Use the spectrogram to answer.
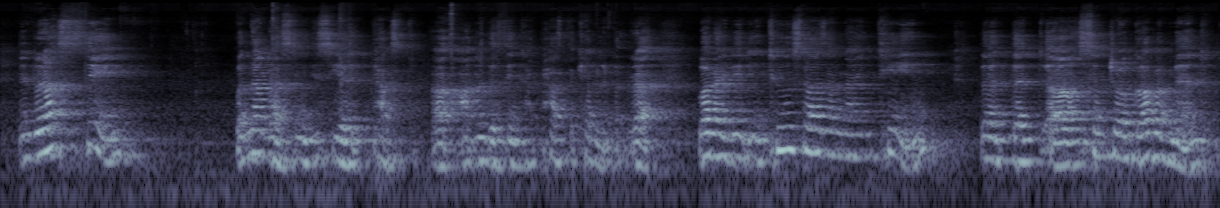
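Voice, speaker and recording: A woman's fairly low voice with a Japanese accent, ordinary pitch variation and a fairly slow pace, with audible room echo and noticeable background noise. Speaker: international school founder. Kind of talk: conference speech.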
